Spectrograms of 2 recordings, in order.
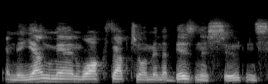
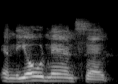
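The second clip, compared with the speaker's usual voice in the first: ordinary delivery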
